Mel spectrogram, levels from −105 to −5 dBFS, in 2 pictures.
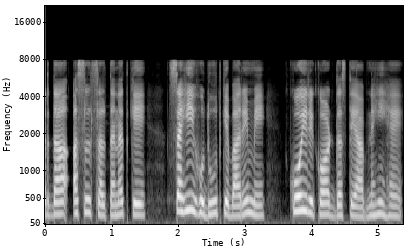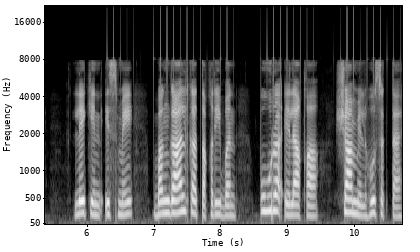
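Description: Speech, where from 6.3 s to the end, right after "ہے لیکن", the resampler restarted on every block, converting each 100 ms block in isolation, likely from 16 kHz to 48 kHz. Each block edge gets a small error, heard as regular ticks at 10 Hz under the voice.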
